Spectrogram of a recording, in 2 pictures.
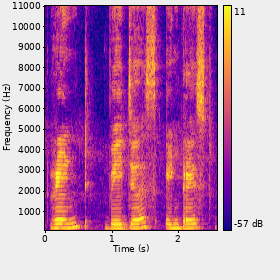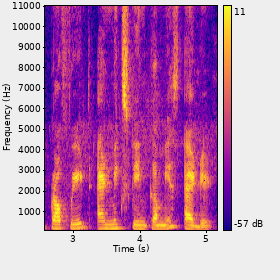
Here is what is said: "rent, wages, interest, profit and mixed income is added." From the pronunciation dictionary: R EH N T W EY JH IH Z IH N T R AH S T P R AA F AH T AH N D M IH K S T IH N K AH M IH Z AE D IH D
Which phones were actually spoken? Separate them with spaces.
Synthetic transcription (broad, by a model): R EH N T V EY JH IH S IH N T R AH S T P R AA F AH T AH N D M IH K S T IH N K AH M IH Z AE D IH D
